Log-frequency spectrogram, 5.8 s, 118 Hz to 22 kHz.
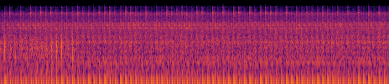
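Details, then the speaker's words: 1987 Yamaha Big Bear 350 4x4 ATV after splicing in a new coil ground wire and replacing a bad CDI with a knockoff, started on a jump pack because the battery is too small: crisp, even single-cylinder idle at about three beats a second with no misfires. "well uh start it up just fine there uh to know this little Mighty Max battery is way too small not enough cranking amps on there to turn this motor over"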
